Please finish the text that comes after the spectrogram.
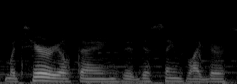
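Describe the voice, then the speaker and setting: A woman's voice: extremely low pitch, fairly even intonation, a little slow, a little mellow, faint music behind. A woman in her forties hosting a podcast, speaking in an earnest, uplifting way. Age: 40s. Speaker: podcast host. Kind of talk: podcast introduction and conversation.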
